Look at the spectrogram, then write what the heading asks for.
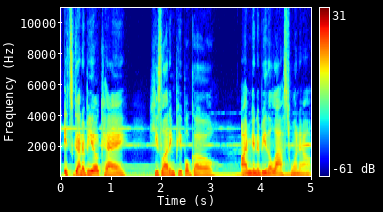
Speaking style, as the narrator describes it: he said to us in the calmest voice

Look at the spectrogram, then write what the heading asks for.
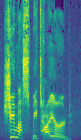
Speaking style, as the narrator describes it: Captain Ahab shouted over the sounds of the ocean

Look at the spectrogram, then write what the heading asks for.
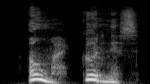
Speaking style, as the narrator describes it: Beverly exclaimed

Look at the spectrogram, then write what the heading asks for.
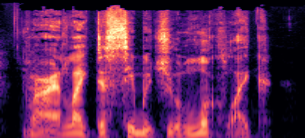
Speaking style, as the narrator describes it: muttered Conan

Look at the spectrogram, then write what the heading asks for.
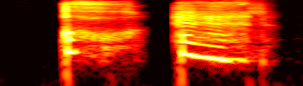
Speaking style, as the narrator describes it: gasped Jane

